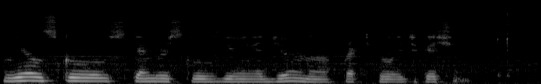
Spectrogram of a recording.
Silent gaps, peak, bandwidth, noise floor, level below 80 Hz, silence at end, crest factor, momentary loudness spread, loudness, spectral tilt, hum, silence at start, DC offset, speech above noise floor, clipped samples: none; -22 dBFS; 12 kHz; -61 dBFS; -70 dBFS; 0.75 s; 16 dB; 12 LU; -37 LUFS; -8 dB/octave; none; 0.05 s; under 0.1%; 25 dB; under 0.1%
